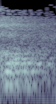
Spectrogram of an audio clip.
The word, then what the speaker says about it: dục: Về chữ dục, chữ dục đó thì phản ngữ đọc là ra cắt, nhưng là dung. Cái chữ ra, xin lỗi, cái về chữ dục đó thì phản ngữ đọc là ca mắt, nhưng là dục.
